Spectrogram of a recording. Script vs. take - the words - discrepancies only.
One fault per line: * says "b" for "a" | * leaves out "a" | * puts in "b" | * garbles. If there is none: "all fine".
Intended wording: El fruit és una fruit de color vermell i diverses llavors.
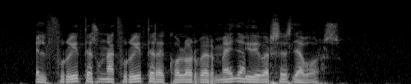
all fine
